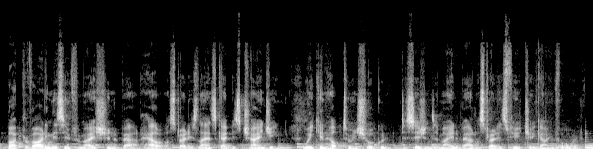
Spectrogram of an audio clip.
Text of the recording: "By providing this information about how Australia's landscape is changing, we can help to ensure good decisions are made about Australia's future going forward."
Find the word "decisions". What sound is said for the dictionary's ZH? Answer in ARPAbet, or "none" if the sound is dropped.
ZH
